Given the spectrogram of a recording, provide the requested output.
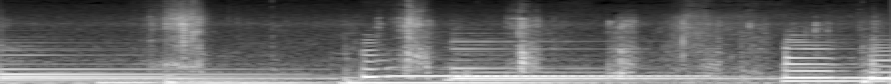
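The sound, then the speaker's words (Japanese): Crunchy chewing of a firm, hard CX peach, with five or six crisp crunches at an uneven pace over a steady humming tone in the background. No one talks. “だってこのバリバリって音ですよ桃にあるまじき硬さだけどこれが美味しい”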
